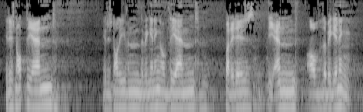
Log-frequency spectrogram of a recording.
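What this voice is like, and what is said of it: Winston Churchill impression. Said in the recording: “said Winston Churchill ... it was a particularly good impression. I've been practicing it in the mirror all afternoon.”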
